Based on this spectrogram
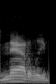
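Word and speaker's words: Nathalie: The girl I picked was, I think her name is Natalie, but it's spelt weird. It's N-A-T-H-A-L-I-E, Emmanuel, and she's from Game of Thrones.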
